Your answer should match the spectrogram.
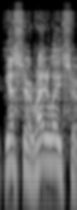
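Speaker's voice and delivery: loud, high-pitched yes-sir; mock snap-to reply to a colonel; acted-out dutiful compliance; military obedience.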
